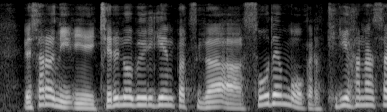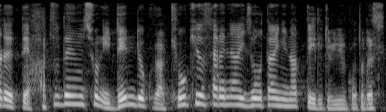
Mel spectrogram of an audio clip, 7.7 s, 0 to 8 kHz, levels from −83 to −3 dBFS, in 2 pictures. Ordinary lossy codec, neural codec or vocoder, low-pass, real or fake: none; codec, 44.1 kHz, 3.4 kbps, Pupu-Codec; 7.2 kHz; fake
